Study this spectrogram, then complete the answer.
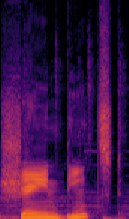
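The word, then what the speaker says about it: Schoendienst: Ops plus 45 War it's pronounced Shane de Shane de he was voted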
